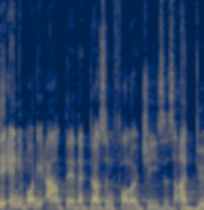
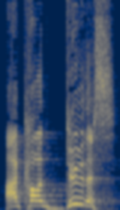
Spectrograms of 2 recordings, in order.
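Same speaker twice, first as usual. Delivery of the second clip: pleading cry; 6 semitones higher, 5 dB louder, slower than usual. Acted. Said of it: "we say".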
